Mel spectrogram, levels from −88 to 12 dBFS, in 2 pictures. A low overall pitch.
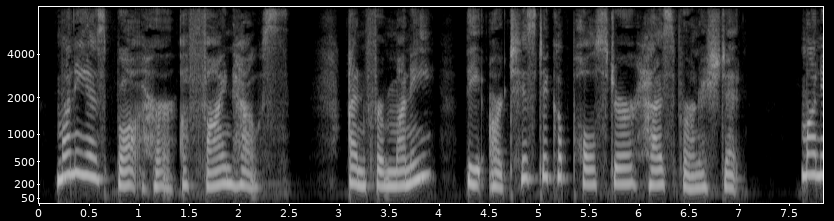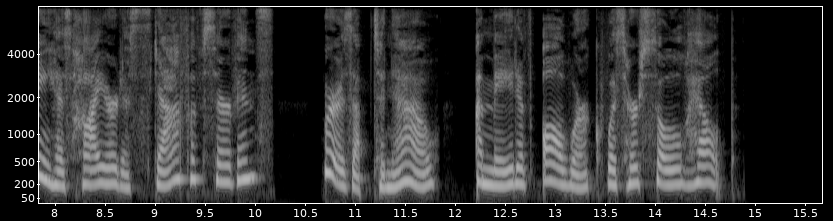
No: high, 195 Hz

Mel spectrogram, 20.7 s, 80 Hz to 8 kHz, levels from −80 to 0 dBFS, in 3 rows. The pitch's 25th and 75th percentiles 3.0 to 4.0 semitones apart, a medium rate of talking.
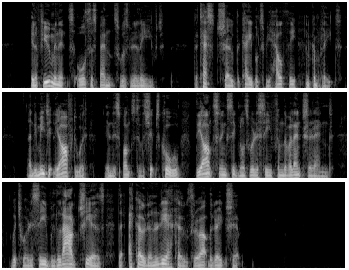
Yes: average, 3.4 semitones; average, 145 wpm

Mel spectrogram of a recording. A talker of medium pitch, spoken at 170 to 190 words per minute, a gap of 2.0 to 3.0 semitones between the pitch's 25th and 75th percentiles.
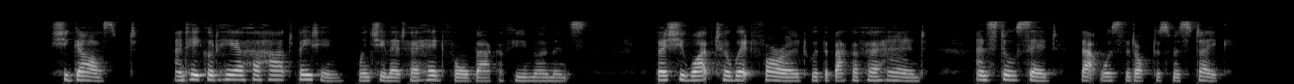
No: medium, 180 Hz; average, 180 wpm; average, 3.8 semitones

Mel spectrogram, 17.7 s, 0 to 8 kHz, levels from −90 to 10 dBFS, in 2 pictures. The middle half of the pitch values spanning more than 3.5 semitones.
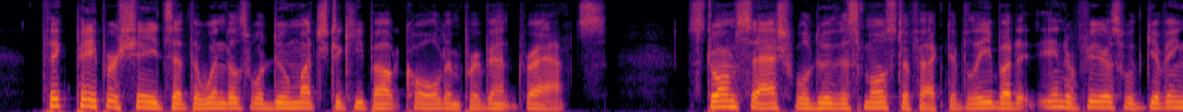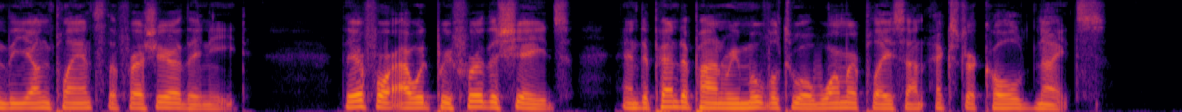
No: narrow, 2.6 semitones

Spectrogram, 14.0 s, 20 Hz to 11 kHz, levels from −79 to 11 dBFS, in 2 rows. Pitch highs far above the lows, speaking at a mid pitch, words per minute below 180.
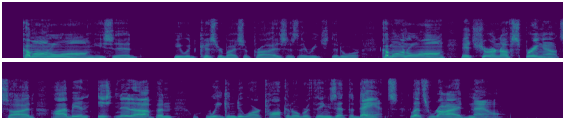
No: wide, 7.9 semitones; medium, 145 Hz; average, 185 wpm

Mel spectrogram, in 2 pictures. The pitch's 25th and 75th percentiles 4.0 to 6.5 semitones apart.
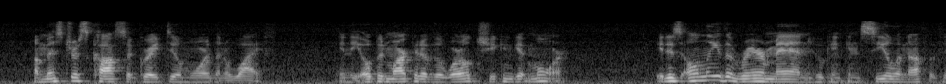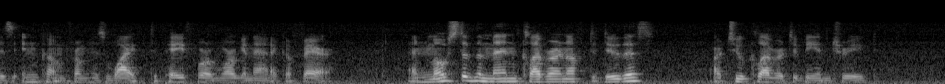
Yes: average, 4.6 semitones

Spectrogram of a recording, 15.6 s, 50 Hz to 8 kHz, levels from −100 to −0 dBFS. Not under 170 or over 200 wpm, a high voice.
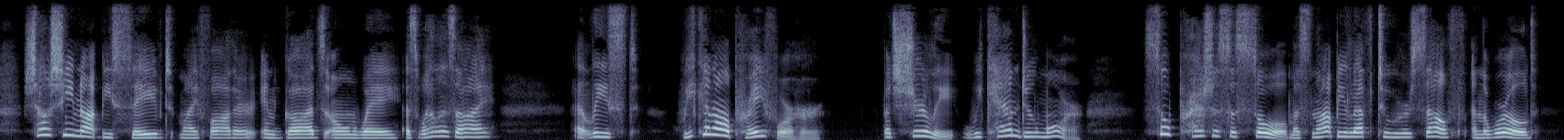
No: average, 155 wpm; high, 235 Hz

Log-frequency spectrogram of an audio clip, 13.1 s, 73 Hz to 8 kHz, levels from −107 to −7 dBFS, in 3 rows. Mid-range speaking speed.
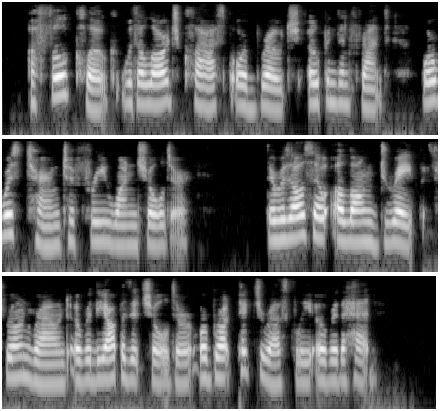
Yes: average, 170 wpm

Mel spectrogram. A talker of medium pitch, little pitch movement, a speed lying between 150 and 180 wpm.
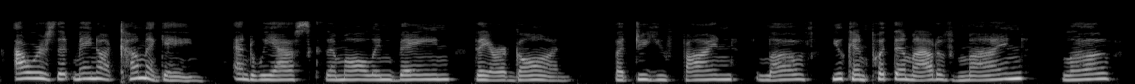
No: high, 215 Hz; narrow, 2.3 semitones; average, 155 wpm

